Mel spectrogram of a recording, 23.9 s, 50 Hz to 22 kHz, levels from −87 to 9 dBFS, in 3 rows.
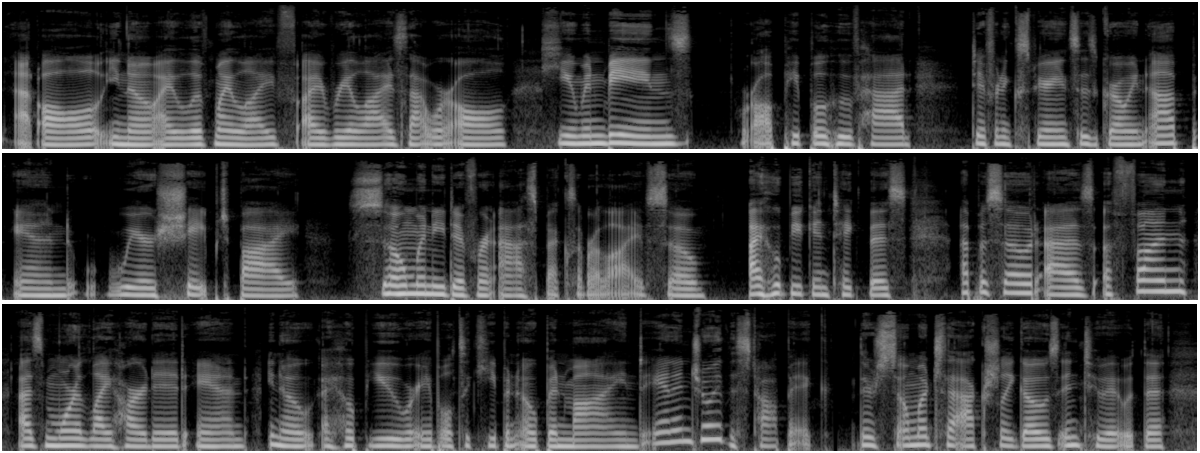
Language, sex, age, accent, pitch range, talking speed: English, female, 10-29, American, 180-210 Hz, 190 wpm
